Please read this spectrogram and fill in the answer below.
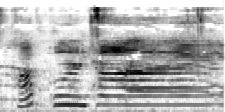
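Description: A high singing voice: a quick upward slide, a short held note, then a long steady note from about a second in.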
